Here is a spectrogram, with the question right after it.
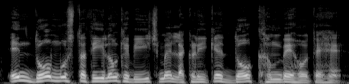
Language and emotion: Urdu, neutral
